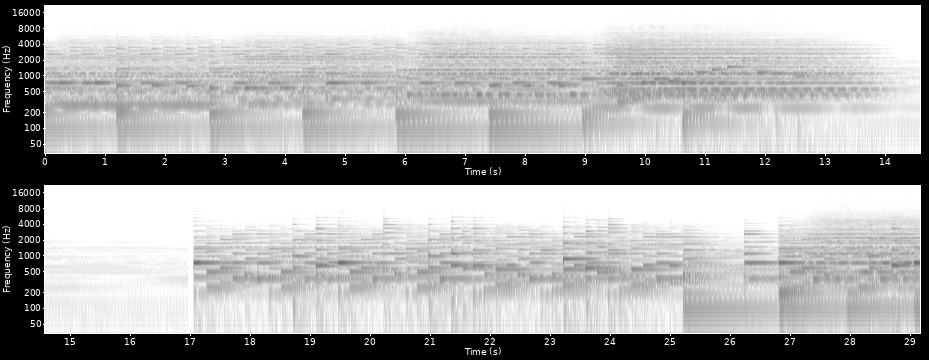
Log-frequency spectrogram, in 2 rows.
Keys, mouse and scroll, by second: 5.3 middle click, 6.5 Tab, 7.3 middle click, 8.2 middle click, 9.4 shift+middle click, 9.6 middle click, 10.2 middle click, 11.2 shift+a, 14.7 Tab, 16.1 middle click, 17.0 middle click, 17.4 middle click, 18.7 shift+middle click, 19.0 middle click, 23.8-25.9 drag, 26.6 middle click, 28.9-29.1 drag.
